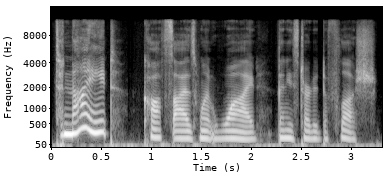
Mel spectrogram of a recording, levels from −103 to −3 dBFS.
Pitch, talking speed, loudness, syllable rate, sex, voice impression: 190 Hz, 200 wpm, -18 LUFS, 4.0 syllables/s, female, feminine, adult-like, tensed, slightly powerful, slightly hard, clear, fluent, intellectual, calm, elegant, slightly lively, slightly strict, sharp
